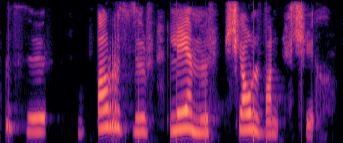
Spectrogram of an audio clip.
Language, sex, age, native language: Icelandic, male, 6, Icelandic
